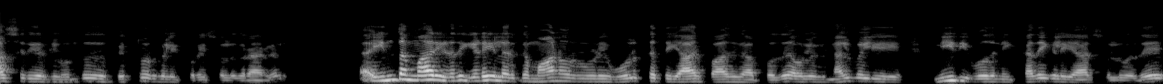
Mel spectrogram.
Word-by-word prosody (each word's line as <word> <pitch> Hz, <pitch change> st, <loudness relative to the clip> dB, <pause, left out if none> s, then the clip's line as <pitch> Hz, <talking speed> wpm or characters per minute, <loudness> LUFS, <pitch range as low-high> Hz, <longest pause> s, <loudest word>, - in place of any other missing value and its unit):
ஆசிரியர்கள் 135 Hz, -5 st, -4 dB
வந்து 120 Hz, +6 st, -8 dB, 0.3 s
பெற்றோர்களை 130 Hz, -1 st, -7 dB
குறை 110 Hz, 0 st, -10 dB
சொல்கிறார்கள். 100 Hz, -2 st, -7 dB, 1.0 s
இந்த 210 Hz, +5 st, +7 dB, 0.2 s
மாரி 210 Hz, +1 st, +10 dB
இடது 170 Hz, +4 st, +1 dB
இடையில் 190 Hz, 0 st, +6 dB
இருக்க 150 Hz, -1 st, -4 dB
மாணவர்களின் 140 Hz, -5 st, -2 dB
ஒழுக்கத்தை 145 Hz, -1 st, -3 dB
யார் 130 Hz, +1 st, +3 dB
பாதுகாப்பது? 120 Hz, -3 st, -3 dB
அவர்களுக்கு 125 Hz, -3 st, -4 dB
நல்வழி 145 Hz, -1 st, -3 dB, 0.6 s
நீதி 180 Hz, -1 st, +3 dB
போதனை 135 Hz, -2 st, -1 dB, 0.2 s
கதைகளை 140 Hz, -1 st, -2 dB
யார் 110 Hz, 0 st, -2 dB
சொல்வது? 105 Hz, -1 st, -5 dB
135 Hz, 110 wpm, -23 LUFS, 120-150 Hz, 1.0 s, மாரி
